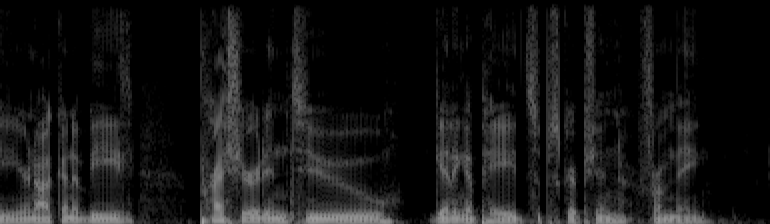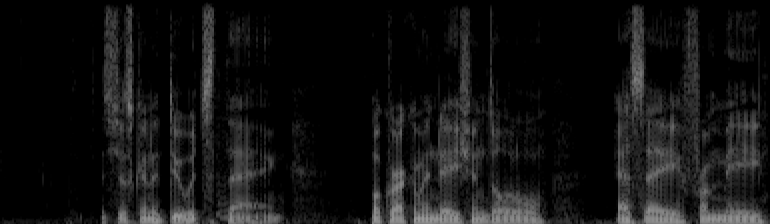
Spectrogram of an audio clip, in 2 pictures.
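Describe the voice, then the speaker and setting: A man's voice: lowish voice, darkish tone, no room sound, clean studio sound. A man hosting a podcast in a casual, rambling monologue, with informal, slangy, self-deprecating phrasing. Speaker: podcast host.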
